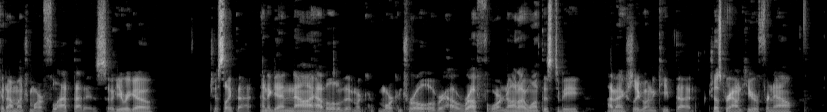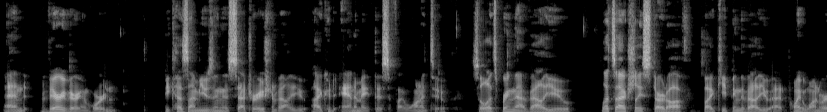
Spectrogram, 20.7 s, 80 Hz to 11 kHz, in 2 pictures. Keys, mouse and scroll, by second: 1.4 click, 3.5 click, 11.3 middle click, 13.8 click, 16.3 click, 18.8 click.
